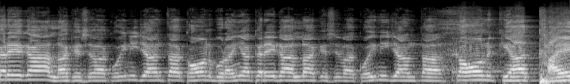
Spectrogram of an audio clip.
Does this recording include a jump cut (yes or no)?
yes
